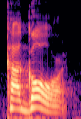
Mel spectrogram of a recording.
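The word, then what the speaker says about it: chagowr: Now, the word apron that you see there is C-H-A-G-O-W-R. C-H-A-G-O-W-R. Kagor. That's how you say it.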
